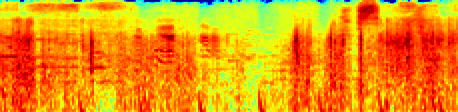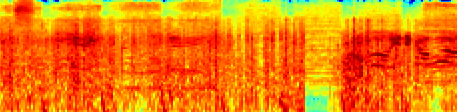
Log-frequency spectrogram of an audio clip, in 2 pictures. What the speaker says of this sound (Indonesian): hembusan angin cukup kencang ketika di puncaknya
